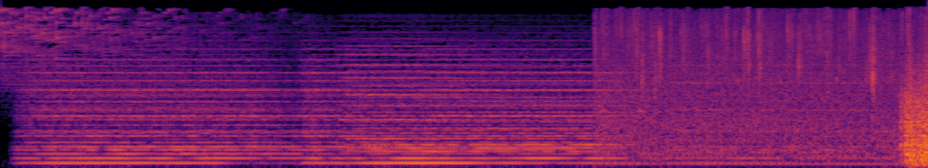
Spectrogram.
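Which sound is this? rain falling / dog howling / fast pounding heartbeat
rain falling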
